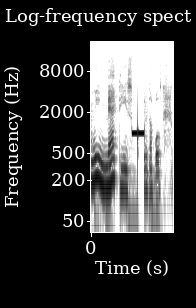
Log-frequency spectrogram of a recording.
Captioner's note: beep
